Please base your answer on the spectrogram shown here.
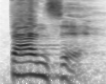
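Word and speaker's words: Tânisi: make sure you know how to really pronounce the T in Tanse. That it's not sharp. You drag it. So I want everybody to say Tanse.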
